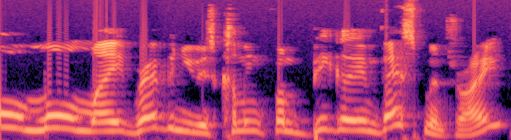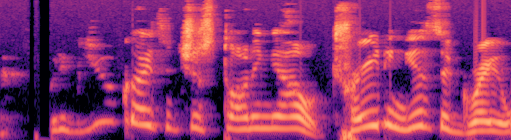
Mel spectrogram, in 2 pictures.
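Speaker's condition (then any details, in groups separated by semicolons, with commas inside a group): No condition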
